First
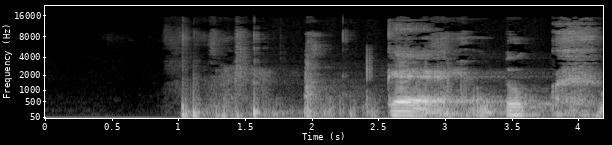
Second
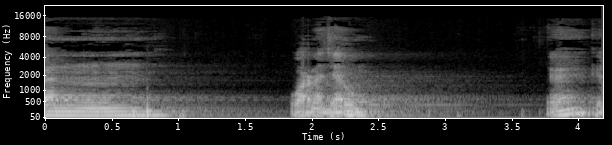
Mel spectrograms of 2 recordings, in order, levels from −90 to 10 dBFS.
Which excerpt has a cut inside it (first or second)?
first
